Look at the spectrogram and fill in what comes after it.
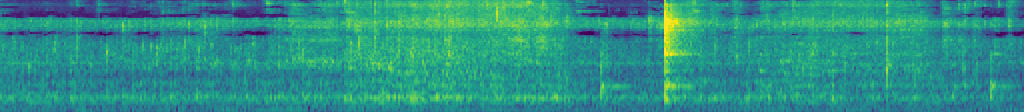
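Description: Mutton masala and chopped tomatoes sizzling in an open pressure cooker while a wooden spoon stirs them, with a sharp knock of the spoon against the pot about three seconds in.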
